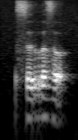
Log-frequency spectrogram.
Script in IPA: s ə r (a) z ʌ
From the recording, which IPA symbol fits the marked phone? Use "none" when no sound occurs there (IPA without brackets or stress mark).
ʌ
